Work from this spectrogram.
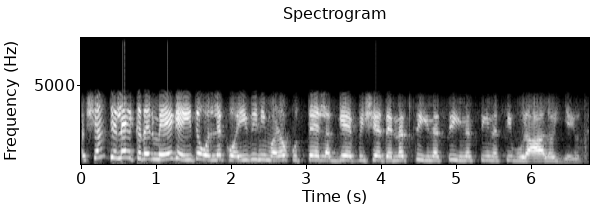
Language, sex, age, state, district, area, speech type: Dogri, female, 18-30, Jammu and Kashmir, Udhampur, rural, conversation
